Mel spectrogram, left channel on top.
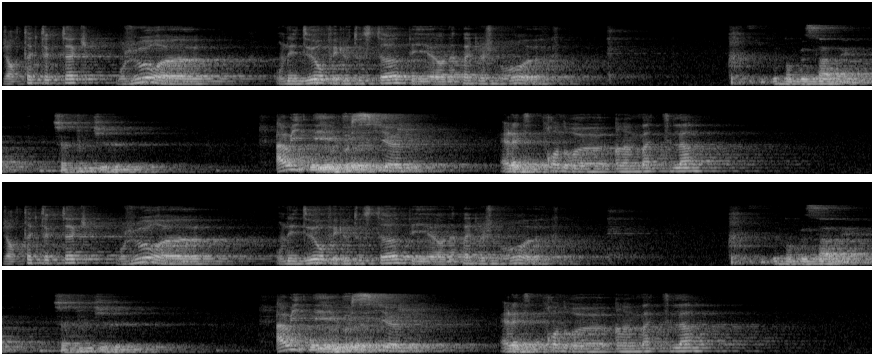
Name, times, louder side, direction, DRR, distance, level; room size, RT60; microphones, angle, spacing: voice 1, 0.0-0.9 1.1-2.0 2.7-5.6 7.3-7.5 11.4-12.9 13.7-15.7, left 1 dB, 10° left, 3 dB, 0.7 m, -27 dB
voice 2, 7.7-8.5 9.2-9.9 11.8-12.4 12.8-12.9 13.8-13.9, left 1 dB, 25° left, -3 dB, 1.3 m, -25 dB
11.0 x 6.5 x 5.6 m, 2.6 s
head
